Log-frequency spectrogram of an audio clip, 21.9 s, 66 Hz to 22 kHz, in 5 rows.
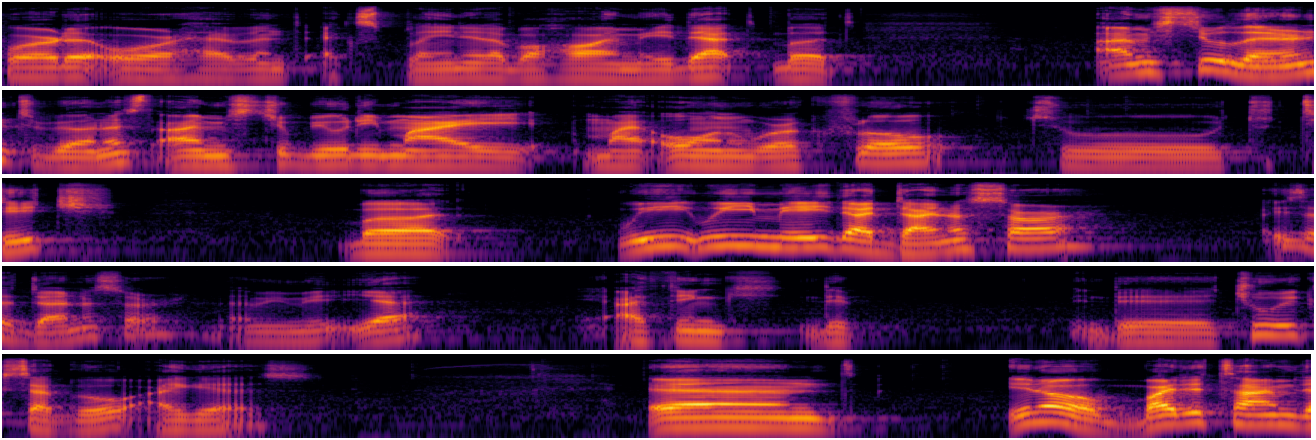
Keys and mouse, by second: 1.4 right click, 2.2 right click, 7.4 right click, 7.8 right click, 8.1 middle click, 8.6 right click, 18.8 right click, 19.3 right click, 20.4 click, 21.4 right click.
